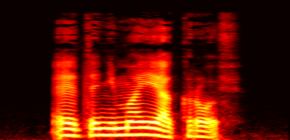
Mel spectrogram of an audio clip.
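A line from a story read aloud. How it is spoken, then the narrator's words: Grumble. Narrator (Russian): буркнул Ахалф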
